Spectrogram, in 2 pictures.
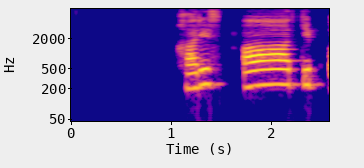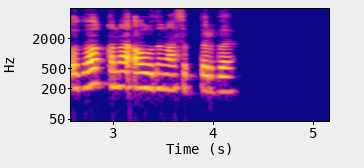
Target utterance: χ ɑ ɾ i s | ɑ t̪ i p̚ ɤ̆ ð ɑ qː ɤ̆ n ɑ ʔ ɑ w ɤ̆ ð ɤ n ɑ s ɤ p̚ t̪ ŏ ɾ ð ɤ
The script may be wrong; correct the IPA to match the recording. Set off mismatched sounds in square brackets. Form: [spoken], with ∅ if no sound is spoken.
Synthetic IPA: χ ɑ ɾ i s | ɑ t̪ i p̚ [ŏ] ð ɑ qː ɤ̆ n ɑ ʔ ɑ w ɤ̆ ð ɤ n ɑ s ɤ p̚ t̪ ŏ ɾ ð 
